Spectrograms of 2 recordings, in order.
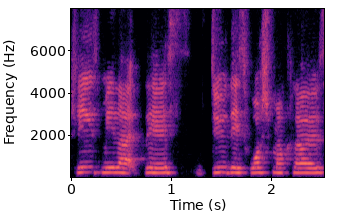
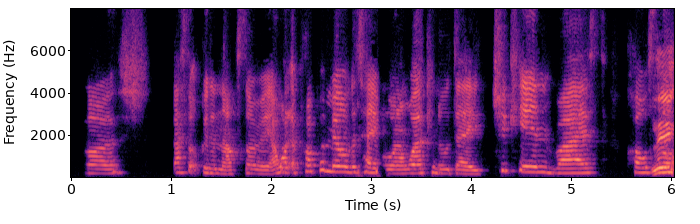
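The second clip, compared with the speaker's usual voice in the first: ordinary talk, nothing marked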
